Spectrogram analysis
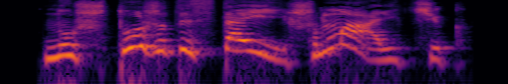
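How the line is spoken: Angry woman. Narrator (Russian): сердито сказала толстая тетя

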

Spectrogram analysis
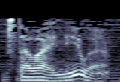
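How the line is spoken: Hoarse, tender, dazed. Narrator (Russian): хрипло, но нежно сказал Григорий, сам не понимая, что говорит

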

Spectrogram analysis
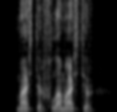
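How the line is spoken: Grumbled. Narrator (Russian): буркнул Авоська

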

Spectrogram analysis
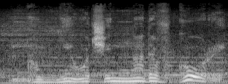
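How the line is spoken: Exclamation. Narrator (Russian): воскликнул рыцарь

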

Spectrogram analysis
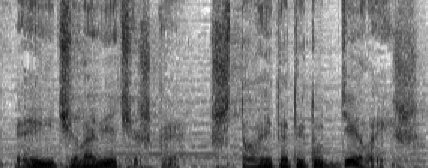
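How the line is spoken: Menacing question. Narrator (Russian): див и грозно спрашивает

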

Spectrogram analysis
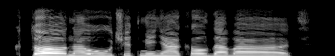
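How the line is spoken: Child's loud shouting. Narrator (Russian): мальчик стал кричать громким голосом

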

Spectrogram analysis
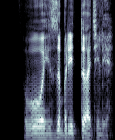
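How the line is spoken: Grouch grumbling. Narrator (Russian): ворчал ворчун

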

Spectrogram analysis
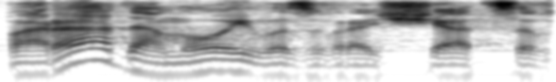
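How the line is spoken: Sighing old man. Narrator (Russian): вздохнул бедный старик

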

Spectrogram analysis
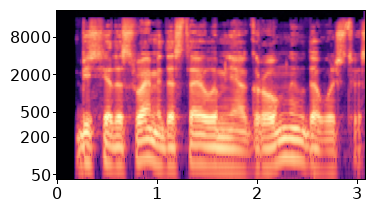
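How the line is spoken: Plain. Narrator (Russian): сказал он

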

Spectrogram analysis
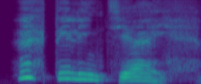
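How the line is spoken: Sighing. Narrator (Russian): вздохнул Знайка

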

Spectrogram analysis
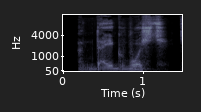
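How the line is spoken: Quiet. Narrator (Russian): тихо сказал Алешка

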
